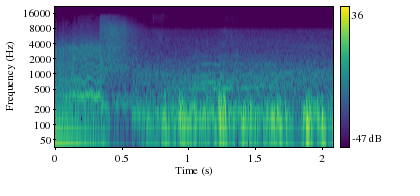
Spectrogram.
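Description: Electronic background music cuts off about half a second in. It gives way to a low outdoor rumble with scattered short rustles and knocks.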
